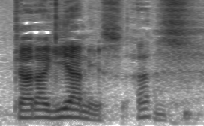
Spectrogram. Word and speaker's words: Karagiannis: all my left there is yannis karagiannis yes karagiannis must admit I had to practice last night and I had to ask him exactly how to pronounce it well mr.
